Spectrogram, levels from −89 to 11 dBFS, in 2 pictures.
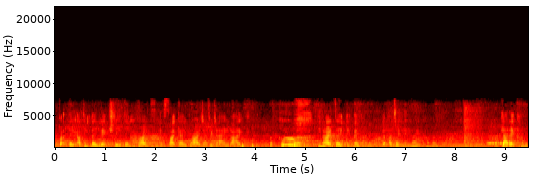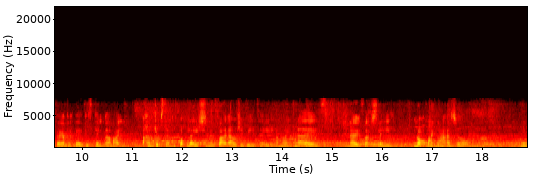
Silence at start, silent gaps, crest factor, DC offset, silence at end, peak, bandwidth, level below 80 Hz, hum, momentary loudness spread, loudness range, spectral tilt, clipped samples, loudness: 0 s; none; 22 dB; under 0.1%; 0 s; -8 dBFS; 8 kHz; -46 dBFS; none; 12 LU; 4 LU; -6 dB/octave; under 0.1%; -30 LUFS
